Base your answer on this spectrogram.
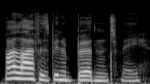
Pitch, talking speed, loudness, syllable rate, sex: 210 Hz, 320 wpm, -16 LUFS, 6.4 syllables/s, female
